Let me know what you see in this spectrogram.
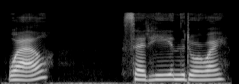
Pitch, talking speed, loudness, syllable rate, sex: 225 Hz, 150 wpm, -16 LUFS, 4.6 syllables/s, female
